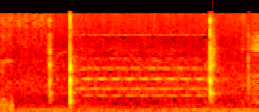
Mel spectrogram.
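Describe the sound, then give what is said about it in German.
A doorbell at a house door with a nameplate rings: a click, then a steady, thin electronic tone held for about a second and a half, cut off by a second click. No one speaks. “Auf dem Namensschild steht schon mal der richtige Name und ich klingel mal.”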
